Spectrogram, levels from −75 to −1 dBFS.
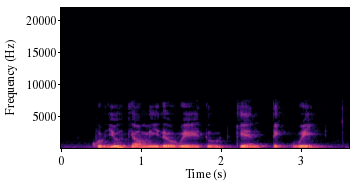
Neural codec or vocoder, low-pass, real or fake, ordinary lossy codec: codec, 16 kHz, 8 kbps, FunCodec, trained on LibriTTS, 25 frames a second; none; fake; none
